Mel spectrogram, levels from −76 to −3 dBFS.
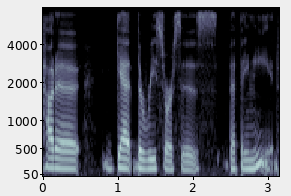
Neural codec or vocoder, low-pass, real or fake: none; 7.2 kHz; real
